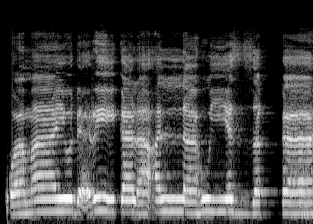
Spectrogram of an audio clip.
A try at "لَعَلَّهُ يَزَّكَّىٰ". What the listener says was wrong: Wah, nggak boleh lahui. Dia cuma lahu saja. Lahu yazzakka. Ulang.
